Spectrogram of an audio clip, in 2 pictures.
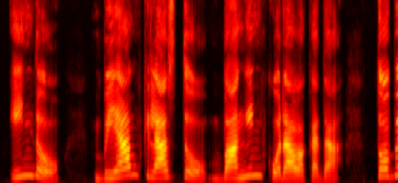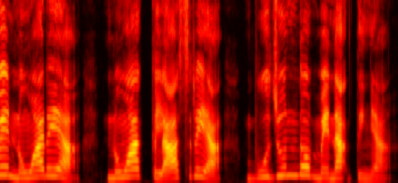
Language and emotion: Santali, neutral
